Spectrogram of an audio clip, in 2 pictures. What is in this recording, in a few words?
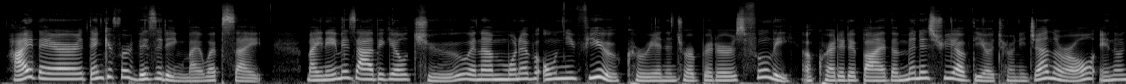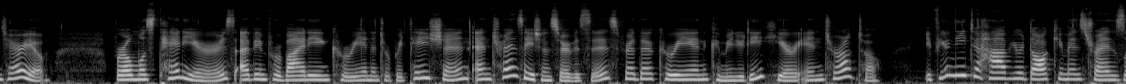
Intro English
